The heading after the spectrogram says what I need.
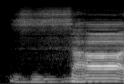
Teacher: জিহ্বার আগা নিচের দাঁতের গোড়ার সঙ্গে লাগাবেন, বা নিচের দাঁতের আগার সঙ্গে বা মাঝখানে যাই বলেন আপনাকে নিচের দাঁতের সাথে লাগাতে হবে এবং একটু শক্ত করে উচ্চারণ করতে হবে, ঝা এভাবে ঝা।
